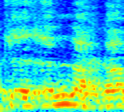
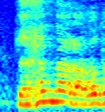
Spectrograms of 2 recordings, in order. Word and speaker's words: 게엔나: 게헨나는 이제 발음이 원래 게엔나가 맞는 것인데요, 게헨나라고도 하고 게엔나라고도 합니다.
